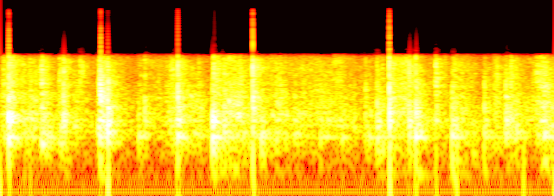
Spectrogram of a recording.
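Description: Hands working plastic packaging fasteners loose from a cardboard box insert: irregular sharp clicks and taps with rustling and scraping of cardboard between them.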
